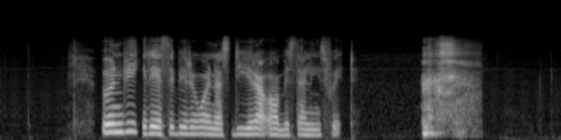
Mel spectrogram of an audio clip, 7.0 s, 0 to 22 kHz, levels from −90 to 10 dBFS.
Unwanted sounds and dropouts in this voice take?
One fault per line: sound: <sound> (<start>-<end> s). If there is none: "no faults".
sound: sneeze (5.3-6.0 s)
